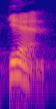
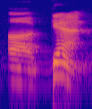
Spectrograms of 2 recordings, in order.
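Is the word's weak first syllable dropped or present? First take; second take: dropped; present. First: The weak first syllable is left out. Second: A brief weak first syllable is said. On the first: "Sometimes people might just quickly say "gin,"" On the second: "Notice how the stress goes again. I don't stay on the uh very much"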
